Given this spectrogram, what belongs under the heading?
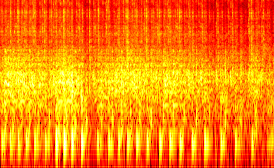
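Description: A quilting sewing machine stitches steadily along a ruler line, a quiet rapid mechanical clatter with an even rhythm that keeps going without a break and no talk over it.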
